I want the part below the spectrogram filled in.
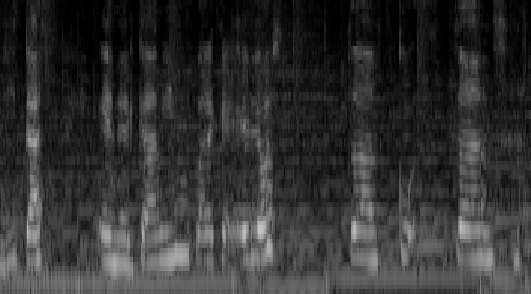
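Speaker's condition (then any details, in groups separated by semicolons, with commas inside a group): Cerebral palsy from birth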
